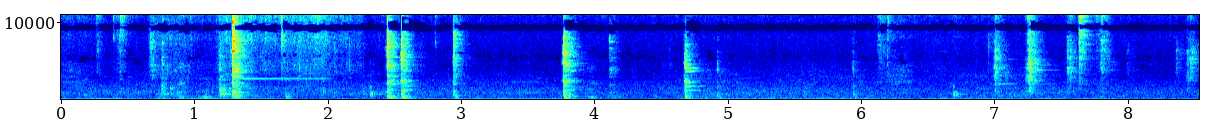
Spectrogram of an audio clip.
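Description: Irregular metallic clicks and light knocks, some with a brief ring, as a motorcycle exhaust silencer and its mounting bolts are handled and offered up to the frame bracket to line up the holes.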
